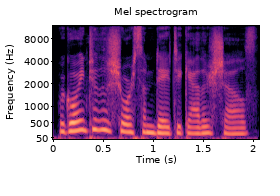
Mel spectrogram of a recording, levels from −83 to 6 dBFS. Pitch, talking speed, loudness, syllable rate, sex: 215 Hz, 290 wpm, -18 LUFS, 6.7 syllables/s, female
